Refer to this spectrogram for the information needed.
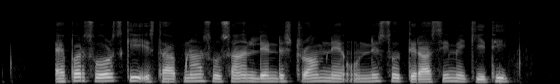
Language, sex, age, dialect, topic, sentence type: Hindi, male, 18-24, Hindustani Malvi Khadi Boli, agriculture, statement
